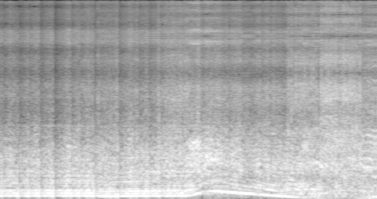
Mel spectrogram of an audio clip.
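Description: A race car engine idles loudly nearby, then winds down and stops.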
